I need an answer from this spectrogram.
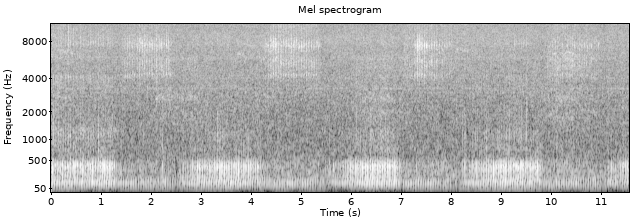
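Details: Domestic cat purring steadily in the morning beside its owner; soft low rumbles rise and fall with each breath, roughly every three seconds, with faint breathy hiss between cycles and no other sounds.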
